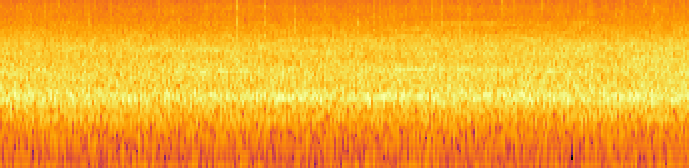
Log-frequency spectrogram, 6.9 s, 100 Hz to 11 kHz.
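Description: Steady stadium crowd roar from College Football 25, a Louisville vs. Texas game on 3rd down, a dense, even wash of cheering and applause that runs unbroken, with no talk over it.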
